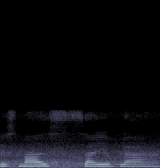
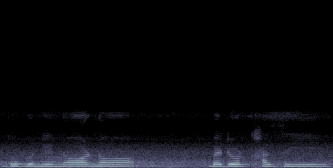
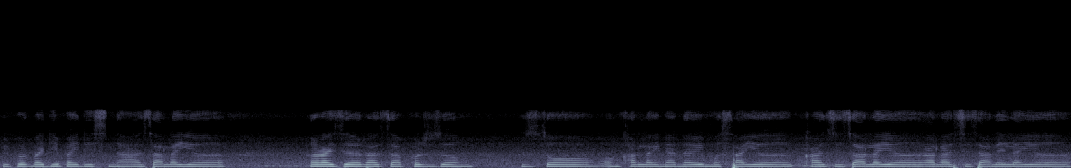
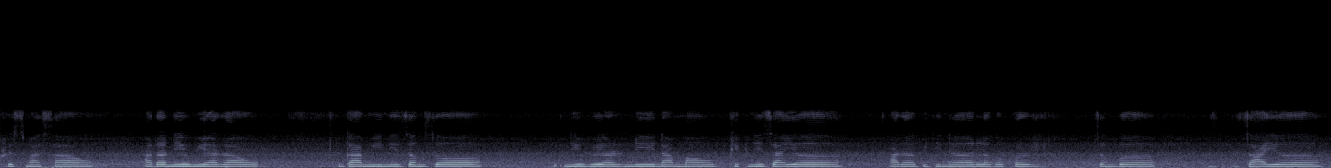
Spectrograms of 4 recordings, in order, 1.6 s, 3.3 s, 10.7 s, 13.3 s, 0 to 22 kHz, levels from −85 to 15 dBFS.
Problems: constant background noise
